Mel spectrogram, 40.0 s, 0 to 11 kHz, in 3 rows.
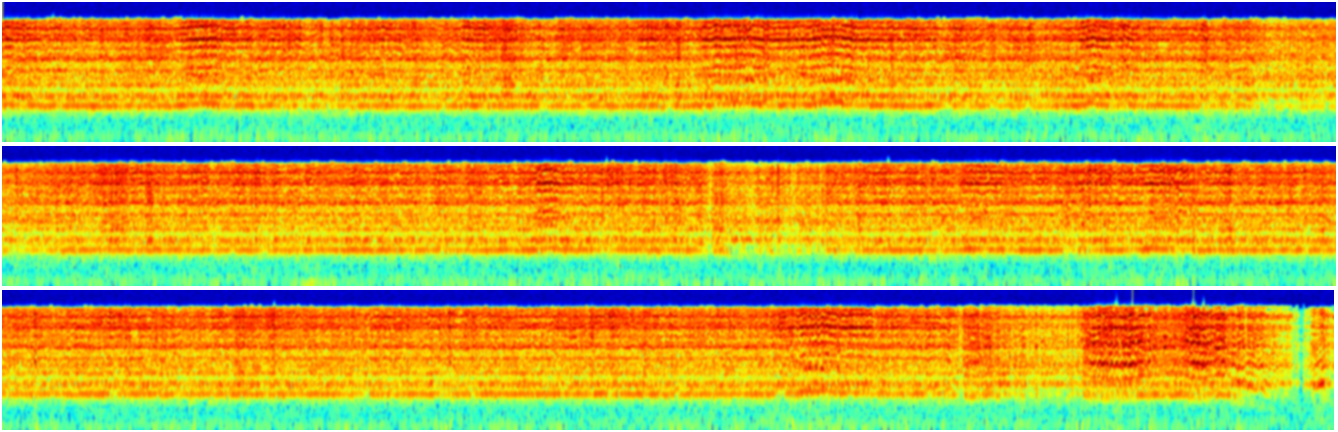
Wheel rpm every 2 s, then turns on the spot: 200, 200, 200, 200, 200, 200, 200, 200, 200, 200, 200, 200, 200, 200, 200, 200, 200, 200, 200, 120.
none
